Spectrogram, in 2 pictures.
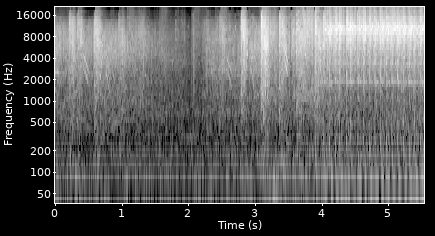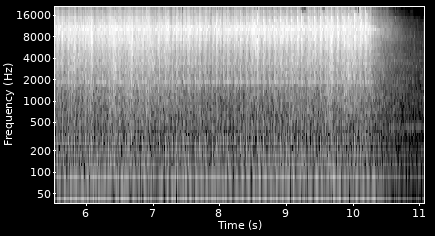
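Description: Dense, sustained heavy gunfire in a Mass Effect 2 battle, rapid overlapping bursts and blasts that build and hold loud for several seconds, then cut off.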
